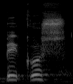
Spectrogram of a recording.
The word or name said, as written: bIk7us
